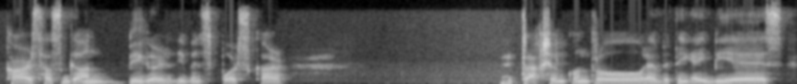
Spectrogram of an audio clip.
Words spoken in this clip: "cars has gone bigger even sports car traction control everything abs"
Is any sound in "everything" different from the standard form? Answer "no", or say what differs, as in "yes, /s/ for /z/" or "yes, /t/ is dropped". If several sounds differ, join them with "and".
yes, /t/ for /θ/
